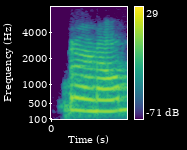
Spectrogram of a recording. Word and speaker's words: प्रणाम: और परिणाम प्रणाम परिणाम अब प्रणाम और परिणाम में आपने क्या देखा कि प्रणाम में इकट्ठा प्र आ रहा है आ रहा है ना प्र परिणाम में स्पष्ट उच्चारण क्या हो रहा अलग अलग हो रहा इसको हम पढ़ते हैं प्र और इसको पढ़ते हैं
